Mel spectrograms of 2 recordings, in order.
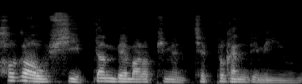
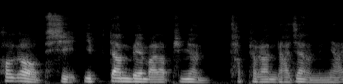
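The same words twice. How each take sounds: First: Chungcheong dialect. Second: Said in the usual way. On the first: Acted. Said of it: "우리 옹점이가 봤습니다". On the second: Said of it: "standard paraphrase of dialect".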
